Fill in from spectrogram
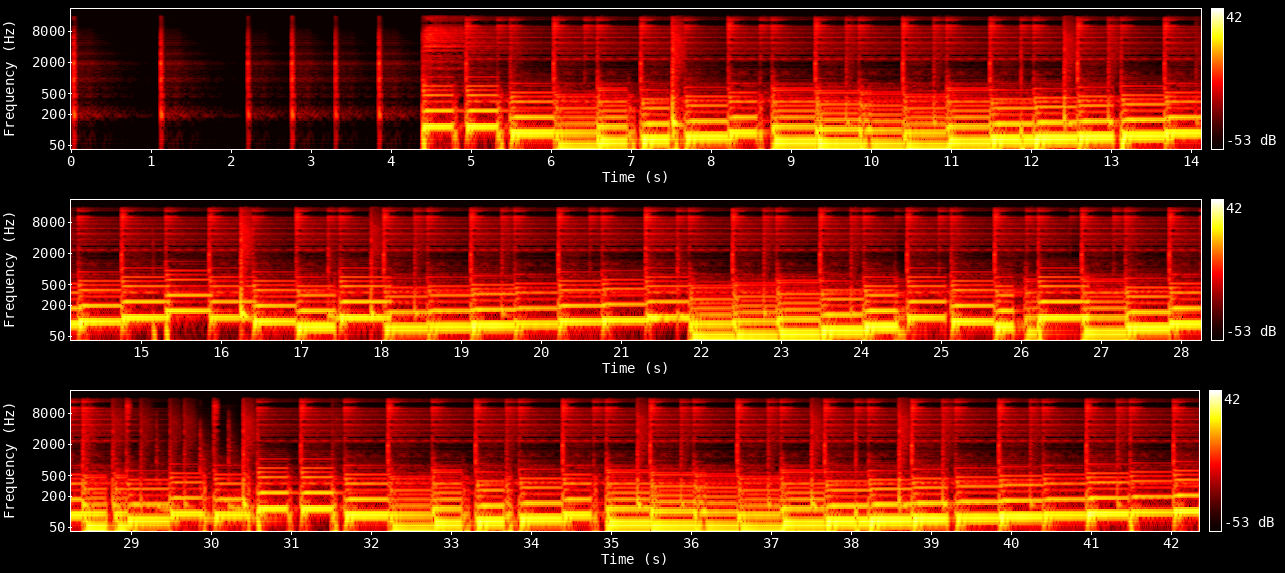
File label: swing no melody no piano no guitar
